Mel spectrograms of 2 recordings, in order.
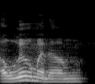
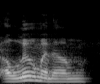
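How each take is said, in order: First: It is said the American way, with four syllables. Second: It is said the American way, with four syllables.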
